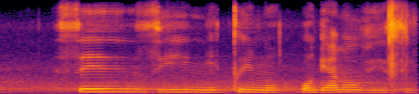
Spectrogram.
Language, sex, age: Zulu, female, 19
